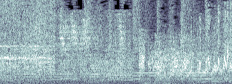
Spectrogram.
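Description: Loud remix music with heavy crashing hits, its texture changing about one and a half seconds in.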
